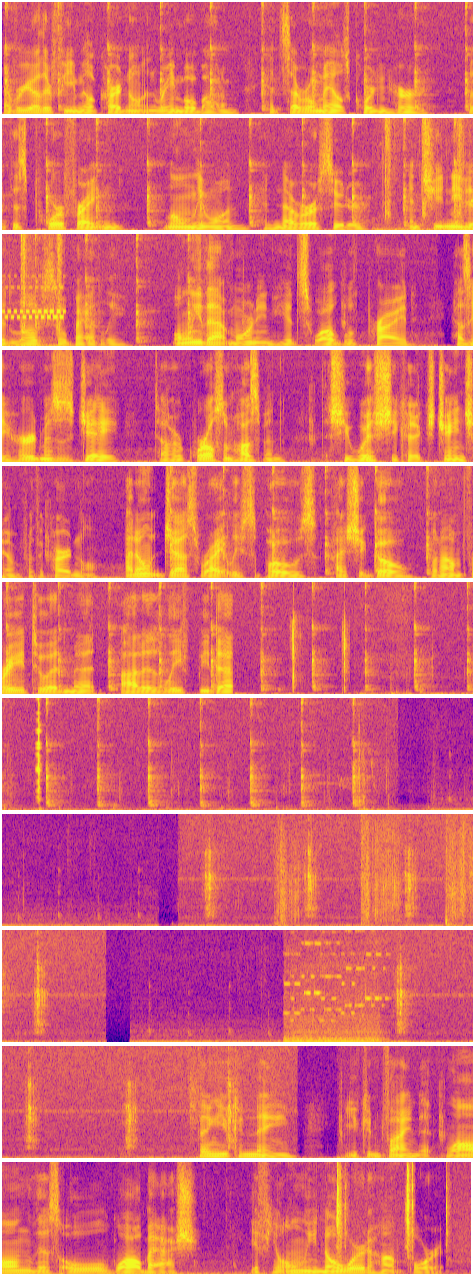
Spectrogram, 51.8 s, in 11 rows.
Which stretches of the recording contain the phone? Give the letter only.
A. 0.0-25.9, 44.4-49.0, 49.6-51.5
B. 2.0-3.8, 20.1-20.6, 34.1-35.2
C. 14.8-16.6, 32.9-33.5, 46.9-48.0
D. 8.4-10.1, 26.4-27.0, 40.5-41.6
D.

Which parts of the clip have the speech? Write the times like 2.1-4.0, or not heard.
0.0-25.9, 44.4-49.0, 49.6-51.5.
